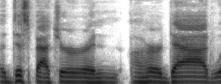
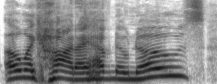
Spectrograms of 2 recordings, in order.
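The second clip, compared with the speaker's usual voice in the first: mock panic; 7 semitones higher than usual. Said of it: "I'm thinking".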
